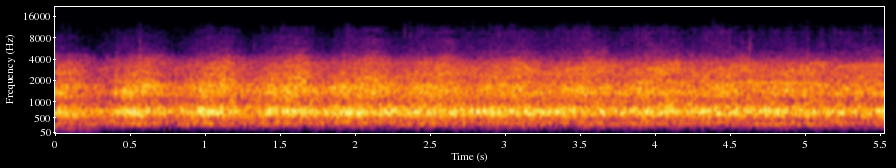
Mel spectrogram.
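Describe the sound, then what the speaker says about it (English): A political rally crowd in Pennsylvania cheers and shouts continuously, a dense roar of many voices that fills the space and swells slightly at moments. "This is a feisty little crowd, isn't it?"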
